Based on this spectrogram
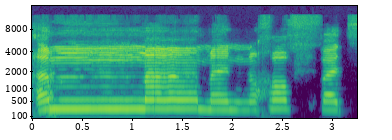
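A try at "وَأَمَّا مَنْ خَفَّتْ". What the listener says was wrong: Hati-hati nunnya ada tawalud. Jangan dilepas di makhrajnya dulu, lidahnya. Nah, izhar. Tadi kepanjangan ya, didengung. Nah, jangan ditarik lidahnya. Man, biarkan nempel ya ujung lidahnya di gusinya ya. Man, baru langsung pindah ya, kemudian langsung pindah ke kho ya.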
